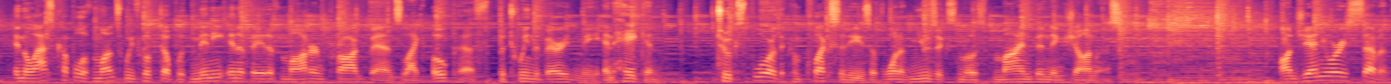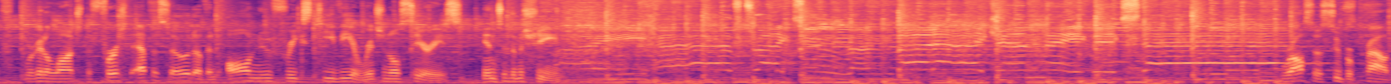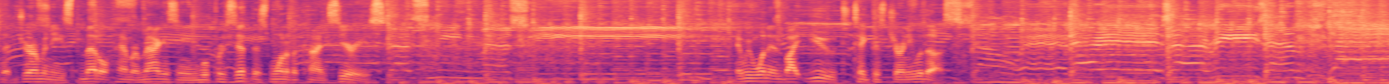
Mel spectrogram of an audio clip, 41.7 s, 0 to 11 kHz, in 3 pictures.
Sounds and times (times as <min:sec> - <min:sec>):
Heavy metal: 0:00.0 - 0:41.7
Progressive rock: 0:00.0 - 0:41.7
Speech: 0:00.1 - 0:11.3, 0:12.8 - 0:19.7, 0:26.6 - 0:33.2, 0:35.1 - 0:37.7.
